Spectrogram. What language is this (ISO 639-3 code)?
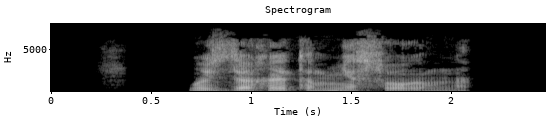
bel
